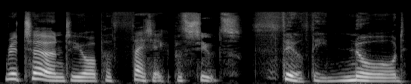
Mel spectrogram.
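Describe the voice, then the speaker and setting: An actress voicing a haughty, disdainful high elf woman for a fantasy video game, with an imperious, formal delivery. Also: slow, darkish tone, no echo, clean studio sound. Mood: cold, menacing. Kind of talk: video game character voice lines.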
